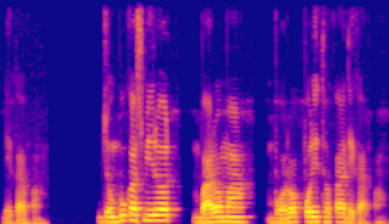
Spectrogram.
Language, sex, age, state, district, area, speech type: Assamese, female, 45-60, Assam, Tinsukia, urban, spontaneous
